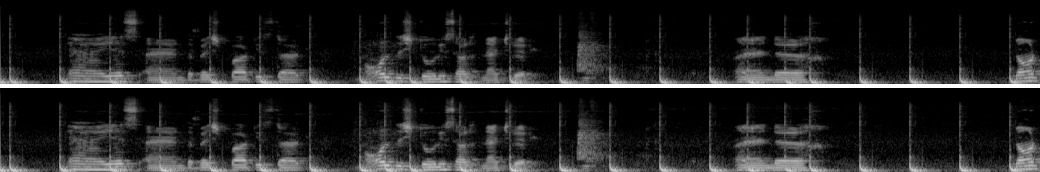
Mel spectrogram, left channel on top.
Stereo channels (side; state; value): left; quieter; 4.0 dB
